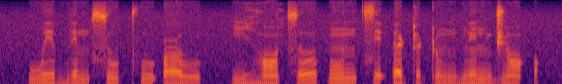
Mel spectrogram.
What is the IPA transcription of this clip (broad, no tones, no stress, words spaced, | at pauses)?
wɪbem su t̪ʰuʔʕu | iɦɔ̃t͡sʊ | ũnt͡sɪ ʔəʈə ʈũnbẽnd͡ʒɔ̃ʔ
